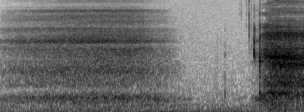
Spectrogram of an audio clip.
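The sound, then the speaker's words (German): A deep breath in during a guided breathing meditation: a long, steady, airy inhale of nearly two seconds, then a brief quieter lull before another louder rush of breath at the end, with no talking. “Und noch drei tiefe Atemzüge hier. Zweiter Atemzug tief ein.”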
